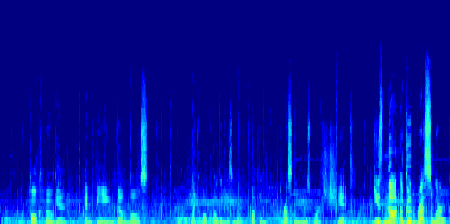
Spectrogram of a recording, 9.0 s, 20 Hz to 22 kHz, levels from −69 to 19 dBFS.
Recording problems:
chatter from many people; noticeable; throughout; 15 dB below the speech

